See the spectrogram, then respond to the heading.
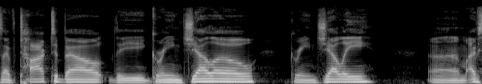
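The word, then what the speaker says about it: Jellö: that but um but with the accenting it's still pronounced Jello um I oh oh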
